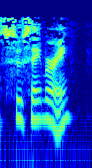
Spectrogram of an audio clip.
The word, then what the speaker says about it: Sault Ste. Marie: No, Sault Ste. Marie.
